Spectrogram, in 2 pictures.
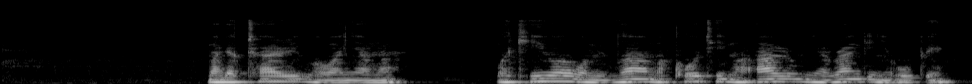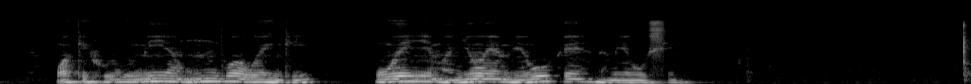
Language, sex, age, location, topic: Swahili, male, 25-35, Dar es Salaam, agriculture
